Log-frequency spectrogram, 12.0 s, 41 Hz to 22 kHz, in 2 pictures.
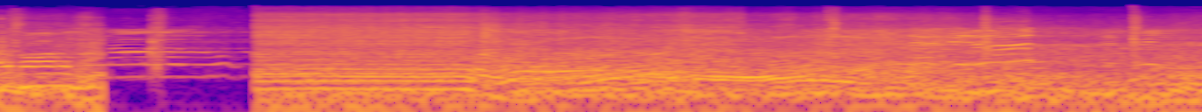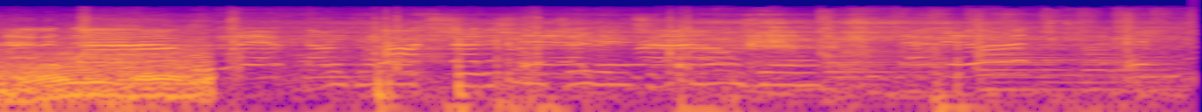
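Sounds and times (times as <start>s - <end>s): motorcycle engine revving: 1.3s - 8.8s.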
